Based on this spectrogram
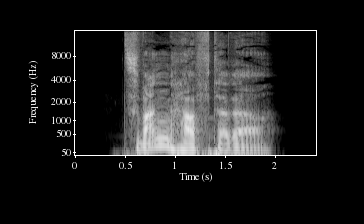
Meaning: inflection of zwanghaft: 1. strong/mixed nominative masculine singular comparative degree 2. strong genitive/dative feminine singular comparative degree 3. strong genitive plural comparative degree
- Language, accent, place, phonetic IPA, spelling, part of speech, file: German, Germany, Berlin, [ˈt͡svaŋhaftəʁɐ], zwanghafterer, adjective, De-zwanghafterer.ogg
